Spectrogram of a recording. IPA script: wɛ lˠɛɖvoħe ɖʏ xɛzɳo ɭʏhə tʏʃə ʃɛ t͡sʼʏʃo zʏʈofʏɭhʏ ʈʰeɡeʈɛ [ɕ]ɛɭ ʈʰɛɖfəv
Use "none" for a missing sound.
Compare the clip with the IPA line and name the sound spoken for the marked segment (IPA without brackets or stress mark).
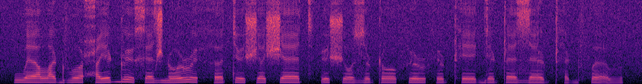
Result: z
